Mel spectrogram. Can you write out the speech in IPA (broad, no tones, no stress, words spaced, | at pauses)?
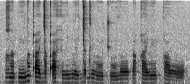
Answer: ʁɐ̃pĩ dɐ̃qʼɨːɟeqʼɨ hɨːɲ lɨ ɟɐdɨlõ t͡ʃõ ðoːpɐqe lẽːpqoː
